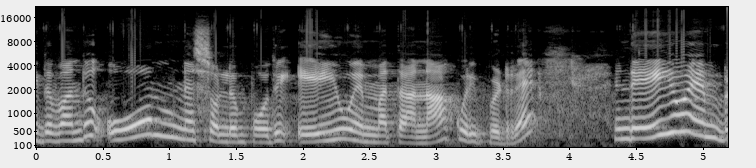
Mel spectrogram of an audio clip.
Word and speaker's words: ஓம்: இது வந்து ஓஎம் இல்லை, இதை நீங்கள் வடிவாக நோட் பண்ணிக்கொள்ளுங்க. ஓஎம் இல்லை, ஏயுஎம். சர்டன் சவுண்ட்ஸ் இருக்குது, ஏ சவுண்ட், ஊ சவுண்ட், எம் சவுண்ட்.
